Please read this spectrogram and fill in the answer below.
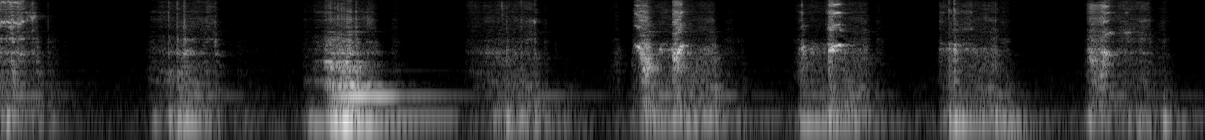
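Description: Cello strings scrubbed hard with a soft cloth to strip off excess rosin: a rough rasping rub, repeated stroke after stroke about eight times, a bit more than once a second, an unpleasant sound.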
